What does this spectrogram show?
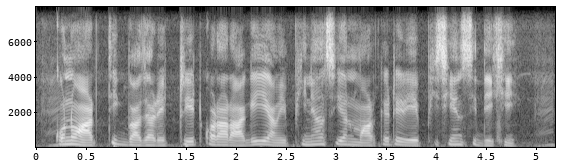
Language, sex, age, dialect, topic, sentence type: Bengali, male, 25-30, Northern/Varendri, banking, statement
